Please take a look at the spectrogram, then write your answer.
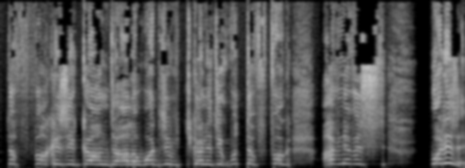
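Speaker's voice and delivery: high, loud frantic terror; panicking soldier as the thing swoops past; terrified panic. Acted. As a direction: scream the questions in fear. Farouk panics as the creature passes.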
